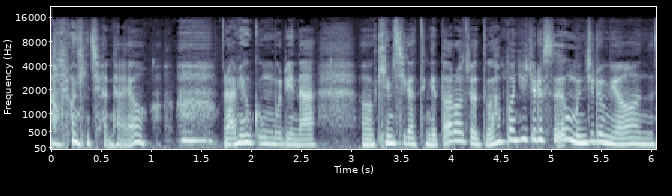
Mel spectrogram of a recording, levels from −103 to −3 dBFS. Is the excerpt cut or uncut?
uncut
